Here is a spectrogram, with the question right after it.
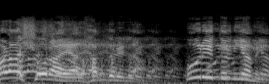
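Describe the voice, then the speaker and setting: A raised, projected voice with lively intonation, audible room echo and noticeable background noise. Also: man. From Pakistan, Punjab (Mandi Bahauddin, Gujrat area). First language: Punjabi (speaking Hindi). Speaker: Islamic scholar. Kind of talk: religious speech. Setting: conference with audience.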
